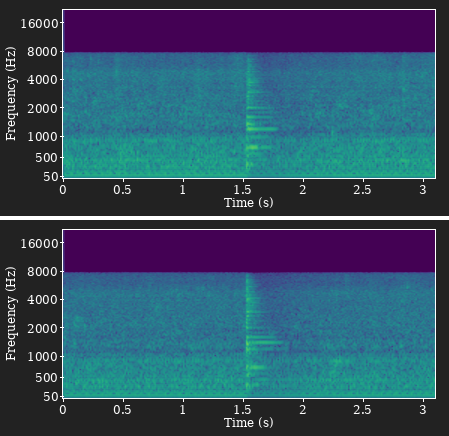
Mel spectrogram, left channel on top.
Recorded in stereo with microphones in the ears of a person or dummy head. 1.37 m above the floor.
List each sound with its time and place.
1.5 s a snare drum: 70° right (ahead or behind), 1.7 m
